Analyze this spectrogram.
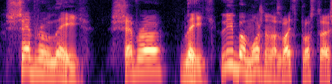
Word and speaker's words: Chevrolet: Следующая американская марка — Chevrolet. Шевроле.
